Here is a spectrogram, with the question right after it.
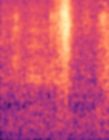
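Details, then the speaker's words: Pet named Toffee sneezes on the foods while cleaning; sneeze heard amid talk. "oh she's sneezing on your Foods may you should do something about that"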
